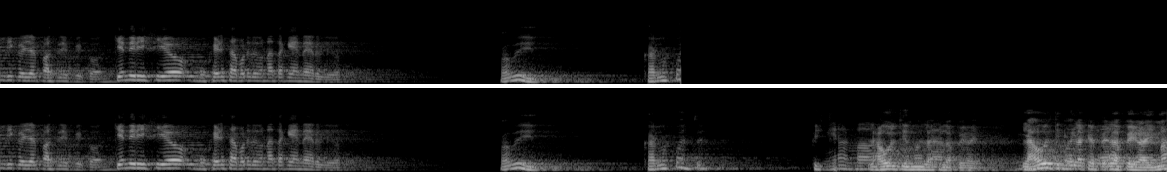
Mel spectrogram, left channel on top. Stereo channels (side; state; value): left; drops out; at 6.9 s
